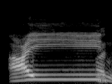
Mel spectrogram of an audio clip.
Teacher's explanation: আইন গিয়ে একটু বেশি টান দেন, তিন ডবল টান দিতে হবে।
